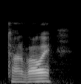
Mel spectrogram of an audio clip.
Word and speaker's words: Cannavale: Those are the things Tony Cannavale was, am I saying his name right? Cannavale? Who's upset about? – Right.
